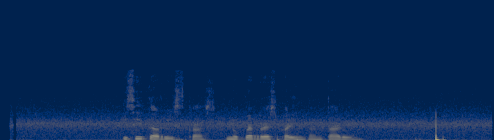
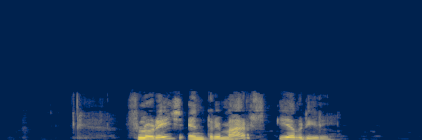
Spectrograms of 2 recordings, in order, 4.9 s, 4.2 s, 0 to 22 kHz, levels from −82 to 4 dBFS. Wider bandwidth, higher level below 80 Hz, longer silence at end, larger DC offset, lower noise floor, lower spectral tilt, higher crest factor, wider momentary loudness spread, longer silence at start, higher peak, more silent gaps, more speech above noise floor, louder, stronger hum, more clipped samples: first, 11.5 kHz vs 7.8 kHz; first, -48 dBFS vs -64 dBFS; second, 0 s vs 0.9 s; neither; second, -60 dBFS vs -73 dBFS; first, -6.5 dB/octave vs -4.5 dB/octave; first, 28 dB vs 18 dB; first, 19 LU vs 13 LU; second, 0.1 s vs 0.75 s; second, -16 dBFS vs 0 dBFS; neither; second, 15 dB vs 59 dB; second, -44 LUFS vs -15 LUFS; neither; neither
